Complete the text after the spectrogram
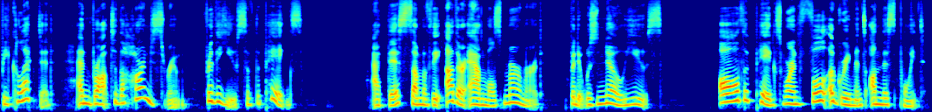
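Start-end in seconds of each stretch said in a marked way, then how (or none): none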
